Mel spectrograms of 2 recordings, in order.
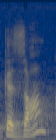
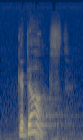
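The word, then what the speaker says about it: Gdańsk: Okay, tell us, is it Gazonk or... Gdansk. Yeah, Gdansk. That's how you pronounce it today.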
